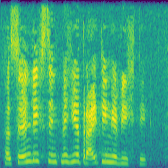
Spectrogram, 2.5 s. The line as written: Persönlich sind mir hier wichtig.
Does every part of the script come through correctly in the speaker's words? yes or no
no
